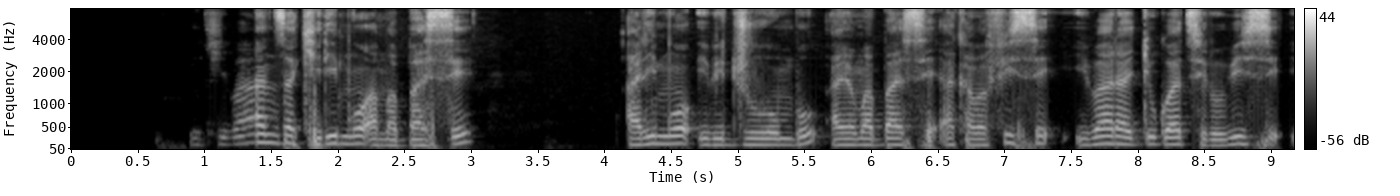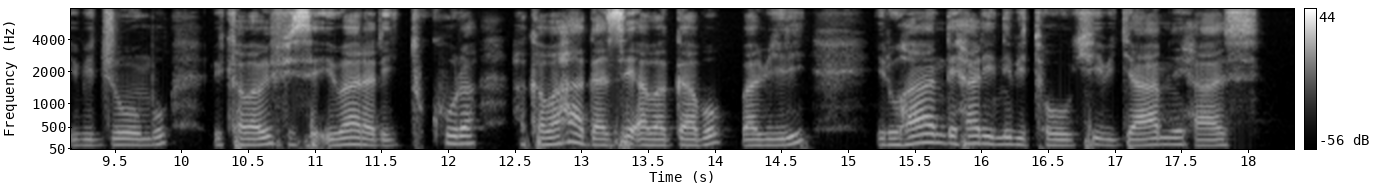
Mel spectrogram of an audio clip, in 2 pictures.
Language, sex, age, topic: Rundi, male, 18-24, agriculture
